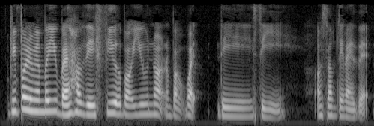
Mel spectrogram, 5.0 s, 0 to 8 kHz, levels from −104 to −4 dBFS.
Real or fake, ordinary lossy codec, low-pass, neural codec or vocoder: real; MP3, 48 kbps; 7.2 kHz; none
